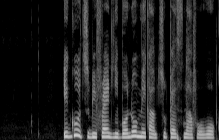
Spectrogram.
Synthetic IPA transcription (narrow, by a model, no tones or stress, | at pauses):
eɡud̚tubifɹɛ̃ndlibɔnomekãmtʰupɛsɔnafɔwɔk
